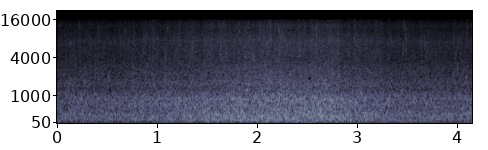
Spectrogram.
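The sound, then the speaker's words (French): A steady, full roar of rushing water from a waterfall in the desert at Palm Springs, holding constant and fairly loud throughout with no voices. “L'énergie pure, wilderness, sous le désert, la cascade.”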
